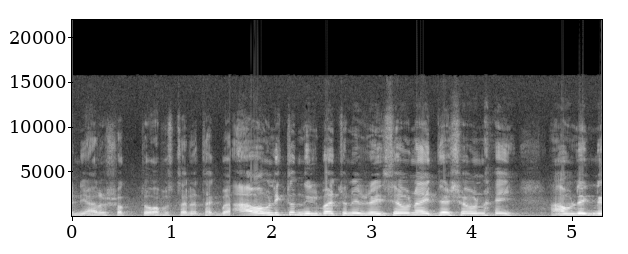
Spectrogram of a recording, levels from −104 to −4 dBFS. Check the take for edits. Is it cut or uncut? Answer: cut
